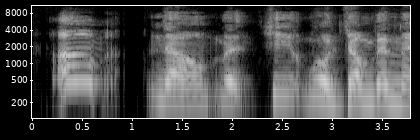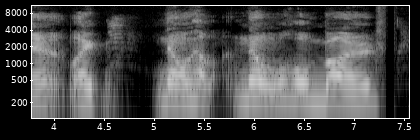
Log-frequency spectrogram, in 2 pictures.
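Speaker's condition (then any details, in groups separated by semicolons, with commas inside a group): Cerebral palsy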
